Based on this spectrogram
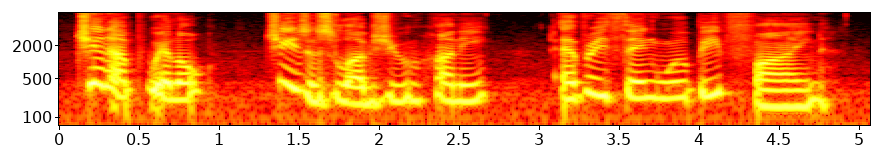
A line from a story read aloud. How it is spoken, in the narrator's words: said in her little girl's voice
